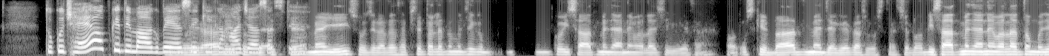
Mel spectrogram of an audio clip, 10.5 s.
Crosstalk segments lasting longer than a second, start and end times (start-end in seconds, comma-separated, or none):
1.6-3.1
